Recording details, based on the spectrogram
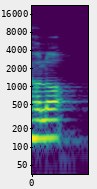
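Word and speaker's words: هاء: হ্যাঁ হা হরফটি উচ্চারণ ক্ষেত্রে অবশ্যই বারিক হবে এবং 1 আলিফ টেনে পড়তে হবে।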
